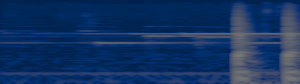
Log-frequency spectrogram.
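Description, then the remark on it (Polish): An audio game's wall cue: a steady electronic tone hums, then shifts slightly higher, followed by two quick, loud thuds close together, marking the wall on the right as the player walks east. No one speaks. “Tu są dźwięki, które oznaczają ściany.”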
